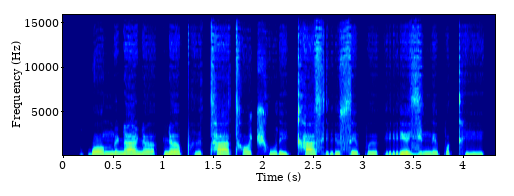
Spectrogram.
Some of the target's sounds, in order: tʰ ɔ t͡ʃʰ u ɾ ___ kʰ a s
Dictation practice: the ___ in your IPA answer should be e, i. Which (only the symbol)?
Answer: i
